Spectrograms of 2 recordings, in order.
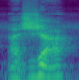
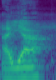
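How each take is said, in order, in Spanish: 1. Es una fricativa sonora, como 'zh'. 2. Es una aproximante suave, parecida a una vocal. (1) "fricativa postalveolar sonora" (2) "suena casi como una vocal"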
